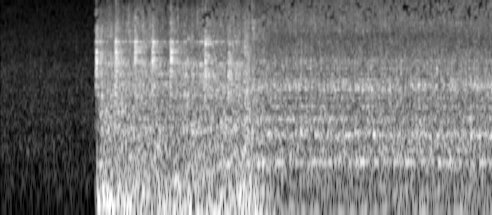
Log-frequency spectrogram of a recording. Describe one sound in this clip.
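A heavy machine rumbles and grinds.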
